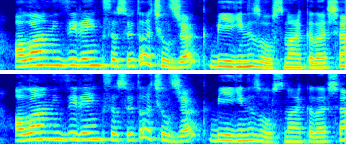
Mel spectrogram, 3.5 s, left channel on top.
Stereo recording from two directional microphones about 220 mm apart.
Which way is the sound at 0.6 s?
15° left (ahead or behind).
